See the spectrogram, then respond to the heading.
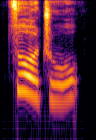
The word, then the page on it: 做主: zuò zhǔ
